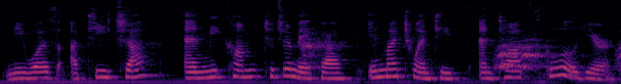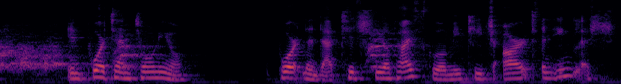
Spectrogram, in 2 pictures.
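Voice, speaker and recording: Older Canadian woman speaking patois, slow. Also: deep voice, slight background noise, low-quality recording. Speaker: vlogger. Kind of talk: casual address to camera. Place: rural Jamaica, outdoors.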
